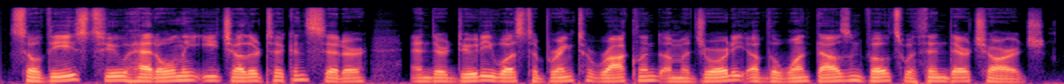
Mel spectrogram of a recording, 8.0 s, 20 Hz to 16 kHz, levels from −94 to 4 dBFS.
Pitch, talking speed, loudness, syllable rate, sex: 115 Hz, 205 wpm, -17 LUFS, 5.6 syllables/s, male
